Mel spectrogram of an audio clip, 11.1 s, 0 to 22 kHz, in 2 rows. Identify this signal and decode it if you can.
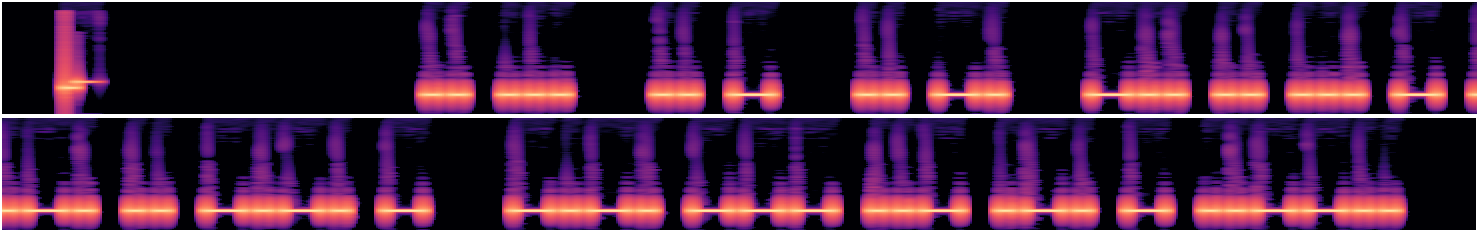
Morse code, heard as a keyed tone, about 25 wpm, 700 Hz. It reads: IS IT IN DISTRICT COURT?
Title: Sentences from Top 1600 Words 25wpm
